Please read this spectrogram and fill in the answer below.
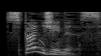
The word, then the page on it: sponginess: British English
